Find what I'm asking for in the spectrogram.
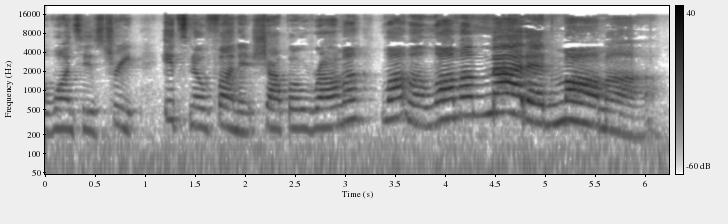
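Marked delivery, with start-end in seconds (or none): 1.2-6.2 louder and higher into a full tantrum wail; from a grumble to a furious wail; building tantrum. Acted. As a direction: rise into a child's meltdown.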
